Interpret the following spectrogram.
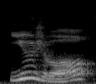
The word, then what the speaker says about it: usual: Usual has first syllable stress, and we mark that with a little line here before that syllable in the dictionary. And then the letter S in usual says this zh sound.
